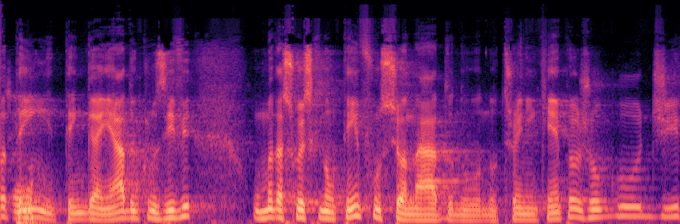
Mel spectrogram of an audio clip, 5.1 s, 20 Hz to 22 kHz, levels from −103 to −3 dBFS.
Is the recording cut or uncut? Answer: uncut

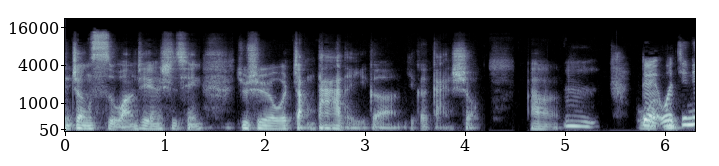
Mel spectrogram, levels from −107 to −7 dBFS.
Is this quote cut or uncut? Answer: uncut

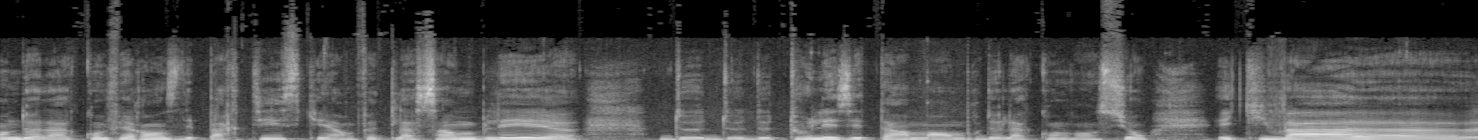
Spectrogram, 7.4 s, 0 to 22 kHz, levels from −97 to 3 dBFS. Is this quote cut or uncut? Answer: cut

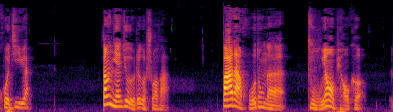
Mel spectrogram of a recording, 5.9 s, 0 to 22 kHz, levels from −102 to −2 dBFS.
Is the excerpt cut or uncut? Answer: uncut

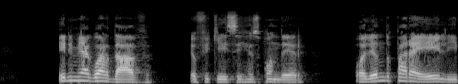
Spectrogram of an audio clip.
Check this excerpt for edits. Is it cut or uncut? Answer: cut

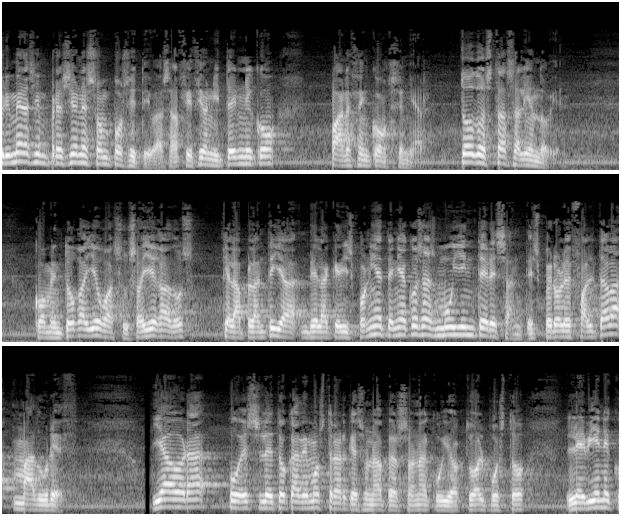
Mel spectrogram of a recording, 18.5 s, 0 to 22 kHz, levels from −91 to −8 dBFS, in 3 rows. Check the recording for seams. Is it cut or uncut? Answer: cut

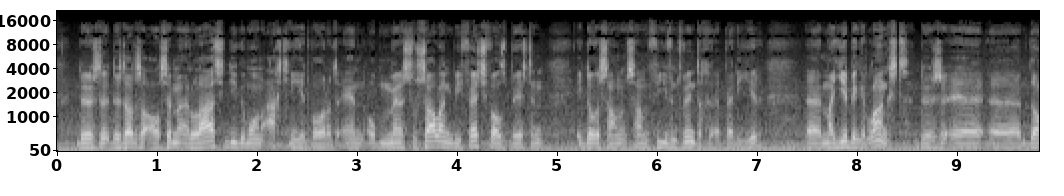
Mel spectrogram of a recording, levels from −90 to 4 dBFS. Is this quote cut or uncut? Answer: uncut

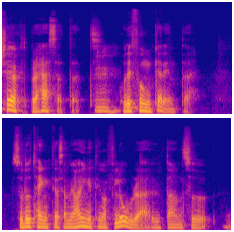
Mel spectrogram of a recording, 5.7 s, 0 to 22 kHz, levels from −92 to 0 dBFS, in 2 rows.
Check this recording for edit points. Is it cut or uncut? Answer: uncut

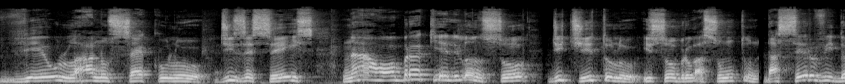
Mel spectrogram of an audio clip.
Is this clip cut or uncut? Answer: cut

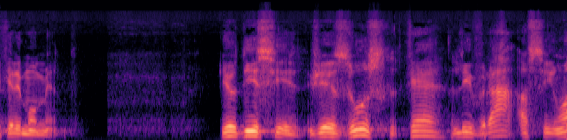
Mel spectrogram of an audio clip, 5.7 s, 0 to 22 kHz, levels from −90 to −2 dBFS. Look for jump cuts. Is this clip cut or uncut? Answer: uncut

